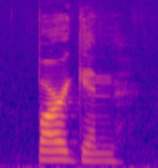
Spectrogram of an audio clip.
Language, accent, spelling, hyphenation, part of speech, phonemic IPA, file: English, General American, bargain, bar‧gain, noun / verb, /ˈbɑːɹɡən/, En-us-bargain.ogg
